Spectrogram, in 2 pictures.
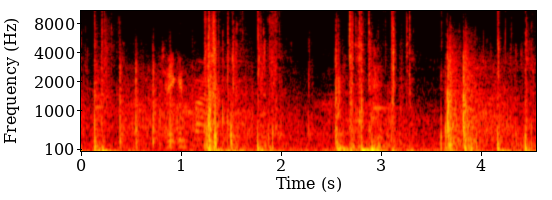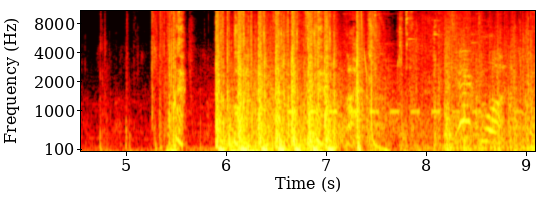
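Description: Video game gunfire on the Bazaar map: scattered single shots and short bursts at first, building after about six seconds into dense, loud, sustained automatic fire.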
